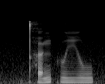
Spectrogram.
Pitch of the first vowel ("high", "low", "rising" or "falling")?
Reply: rising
